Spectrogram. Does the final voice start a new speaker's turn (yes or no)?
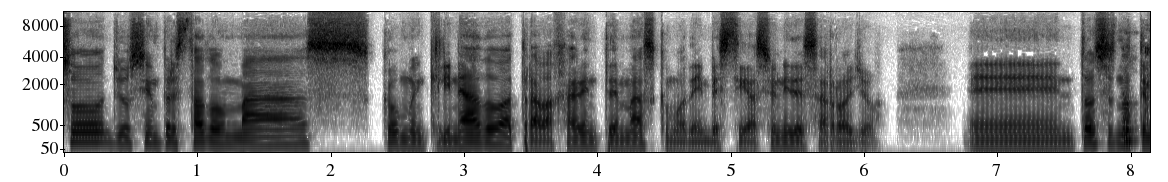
no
